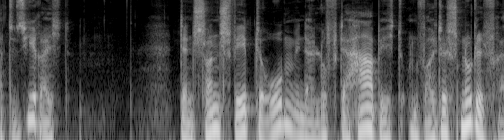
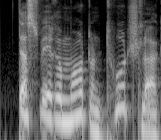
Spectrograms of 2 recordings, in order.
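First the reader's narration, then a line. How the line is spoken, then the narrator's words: Exclaimed. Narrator (German): rief Schnuddel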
